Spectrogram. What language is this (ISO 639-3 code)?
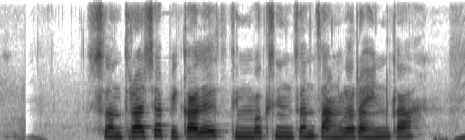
mar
